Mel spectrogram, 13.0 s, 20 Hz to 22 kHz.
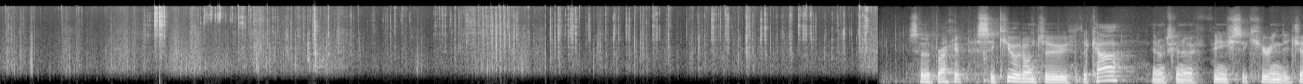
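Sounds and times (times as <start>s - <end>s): metal clicks and scrapes: 1.4s - 8.8s.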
